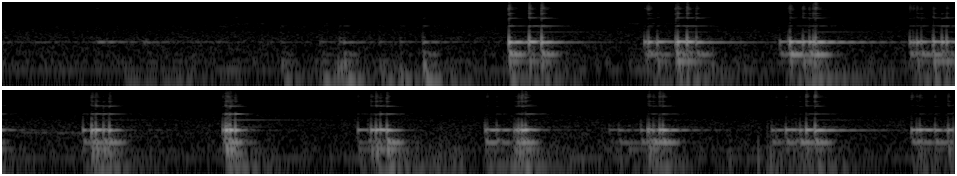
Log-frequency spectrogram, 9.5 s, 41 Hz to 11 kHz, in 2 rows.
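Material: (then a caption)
Glass. Long dark-painted nails tap on the rim and curved sides of a large, empty, hollow clear glass fish bowl. A few faint taps give way to a steady run of bright clicks, about one and a half per second, each with a brief glassy ring centred near 750 Hz.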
